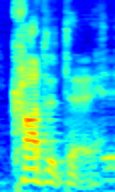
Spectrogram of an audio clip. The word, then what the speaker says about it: Cottidae: It looks like it says Cottidae, but how do you say it? Cottidae. It's a Danish word.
